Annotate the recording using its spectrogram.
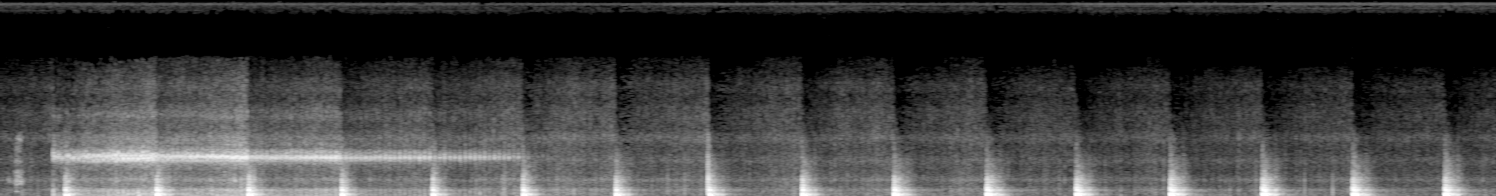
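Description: Film background score: a slow, steady drum beat, one stroke a little under every second. A high held note sounds over it for the first five seconds, then stops.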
